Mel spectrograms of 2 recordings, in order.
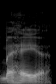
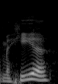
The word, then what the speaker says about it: Mexia: way if you looked what on Goods Earth would you think it was pronounced Mexia me x i a there no way no I wouldn't pronounce it I might say Mahia but it's but no it's Maha Maha yeah you know where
